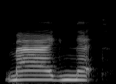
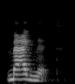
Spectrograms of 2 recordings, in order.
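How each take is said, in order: First: "Magnet" drawn out as mag, net; sounded-out syllables. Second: Said in the usual way. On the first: Shown as a demonstration. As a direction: say "Magnet" slowly, both syllables given full vowels. Syllables first, then blended word.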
